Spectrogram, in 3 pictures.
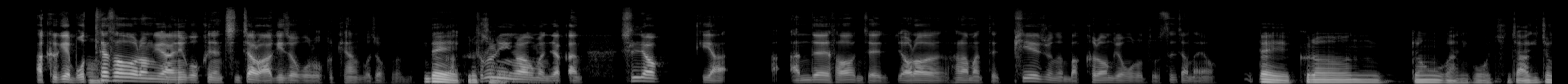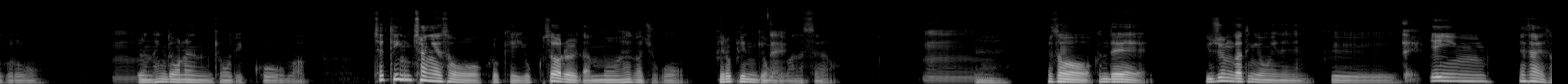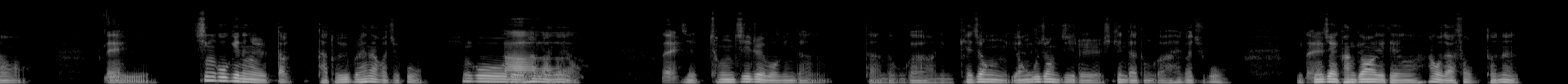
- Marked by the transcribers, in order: in English: "트롤링이라고"; tapping; other background noise
- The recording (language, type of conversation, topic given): Korean, unstructured, 사이버 괴롭힘에 어떻게 대처하는 것이 좋을까요?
